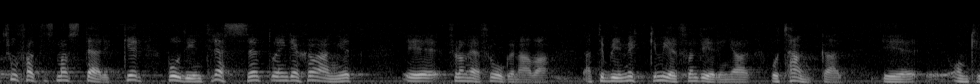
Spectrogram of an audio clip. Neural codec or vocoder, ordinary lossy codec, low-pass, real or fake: none; none; 7.2 kHz; real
